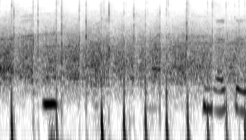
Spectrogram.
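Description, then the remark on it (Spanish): A burst of steady applause for all the participants after a contest ended in a tie, many hands clapping in a dense, uneven rhythm, with a few voices calling out over the clapping toward the end. “Un aplauso para todos allá”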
